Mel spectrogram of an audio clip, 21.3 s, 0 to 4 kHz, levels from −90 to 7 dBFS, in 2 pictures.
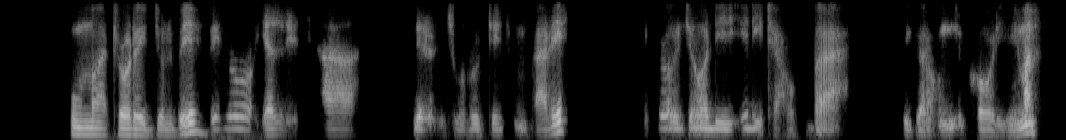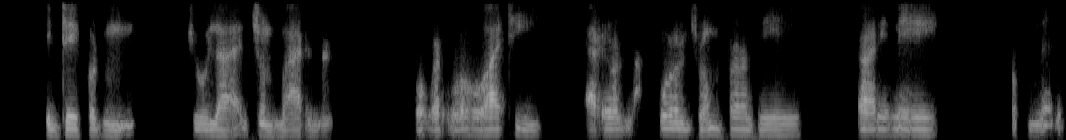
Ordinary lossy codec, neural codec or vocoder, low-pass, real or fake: Opus, 64 kbps; codec, 16 kHz in and 24 kHz out, 0.9 kbps, LongCat-Audio-Codec, fine tuned four codebook decoder; 3.6 kHz; fake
